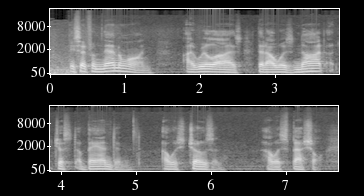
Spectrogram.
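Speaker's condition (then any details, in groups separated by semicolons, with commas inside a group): No condition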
